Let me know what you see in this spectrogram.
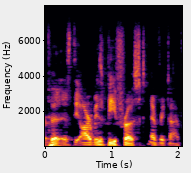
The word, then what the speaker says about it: Bifrost: And it is pronounced Bifrost. – Bifrost? – Bifrost.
